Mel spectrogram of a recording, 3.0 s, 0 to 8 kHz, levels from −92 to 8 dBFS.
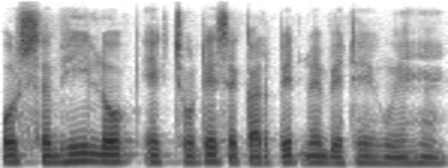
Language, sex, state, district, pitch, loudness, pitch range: Hindi, male, Arunachal Pradesh, Longding, 115 Hz, -17 LUFS, 105-120 Hz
